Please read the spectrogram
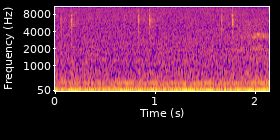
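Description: Near silence: room tone with a faint steady hum and a few faint computer-mouse clicks.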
